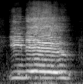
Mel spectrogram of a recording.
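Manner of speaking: high, loud mock-sweet voice, slowing at the end; hammed-up Io vowing devotion; Io impression. Mocking Io's promo to her partner, high and loud. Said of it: "that's my best E O impression".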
